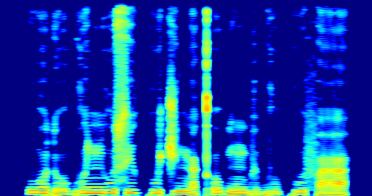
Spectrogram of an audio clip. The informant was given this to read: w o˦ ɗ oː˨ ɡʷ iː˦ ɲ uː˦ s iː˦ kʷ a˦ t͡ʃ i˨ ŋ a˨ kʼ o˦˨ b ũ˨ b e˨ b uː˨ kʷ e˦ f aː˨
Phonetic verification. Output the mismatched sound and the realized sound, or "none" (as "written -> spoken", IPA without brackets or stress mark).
none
